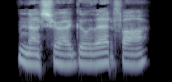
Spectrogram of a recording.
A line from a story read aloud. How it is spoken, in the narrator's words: the woman said in a dry tone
